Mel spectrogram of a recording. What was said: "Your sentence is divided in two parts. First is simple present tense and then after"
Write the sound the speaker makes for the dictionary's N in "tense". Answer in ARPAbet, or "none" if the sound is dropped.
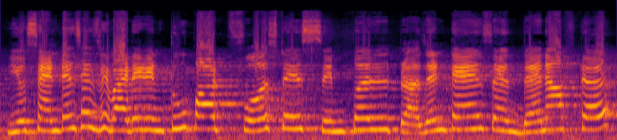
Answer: N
